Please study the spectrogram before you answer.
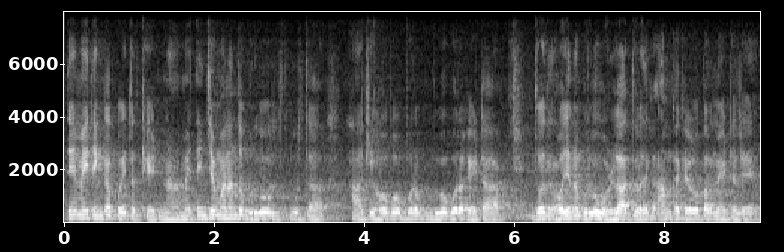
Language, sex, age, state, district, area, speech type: Goan Konkani, male, 18-30, Goa, Pernem, rural, spontaneous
